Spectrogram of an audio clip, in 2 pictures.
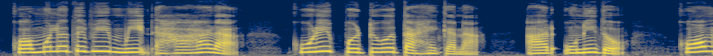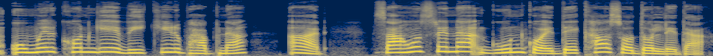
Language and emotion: Santali, neutral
